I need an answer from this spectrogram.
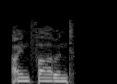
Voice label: "einfahrend", German; adjectives

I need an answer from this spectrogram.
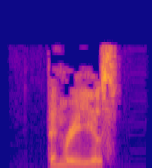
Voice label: "penurious", English; adjectives

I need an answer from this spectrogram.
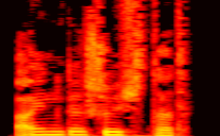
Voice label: "eingeschüchtert", German; adjectives

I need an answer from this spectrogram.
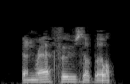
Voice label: "unrefusable", english; adjectives

